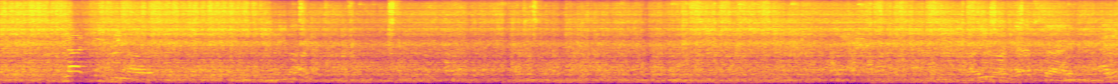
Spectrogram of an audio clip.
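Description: Gunfire rattles in short bursts.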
